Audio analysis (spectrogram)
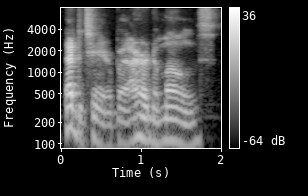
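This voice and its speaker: A man's voice: on the low side, moderate pace, a bit bright, husky. A man co-hosting a casual sports podcast, breaking down a match in an informal, joking way. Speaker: podcast co-host.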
